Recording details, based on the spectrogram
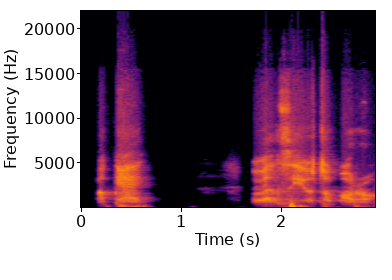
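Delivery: barely voiced, breathy whisper. Signing off a video from the bathroom with the door closed, whispering. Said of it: "Don't know why I'm whispering".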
